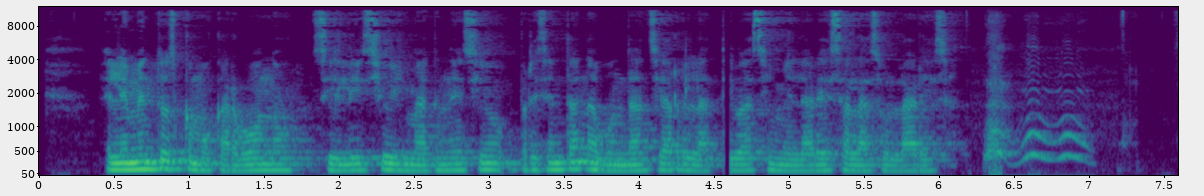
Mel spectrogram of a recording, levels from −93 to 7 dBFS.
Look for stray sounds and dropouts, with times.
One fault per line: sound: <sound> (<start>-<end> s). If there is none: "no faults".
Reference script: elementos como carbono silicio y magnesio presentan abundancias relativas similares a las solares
sound: dropout (4.6-4.6 s)
sound: bark (6.3-7.1 s)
